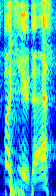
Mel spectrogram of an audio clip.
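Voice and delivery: mock bratty kid. Son yells back at his dad, loud and bratty. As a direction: snap back like a rude kid. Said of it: "he was like".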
